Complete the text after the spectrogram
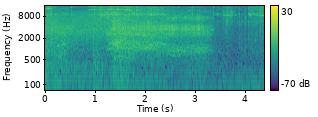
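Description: Fire roars and crackles in a burst.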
